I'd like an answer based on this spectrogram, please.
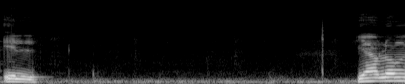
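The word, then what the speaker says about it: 일: इसे हम सीनो Korean number में कहते हैं इल यह आप लोगों के सामने टू लिखा हुआ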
